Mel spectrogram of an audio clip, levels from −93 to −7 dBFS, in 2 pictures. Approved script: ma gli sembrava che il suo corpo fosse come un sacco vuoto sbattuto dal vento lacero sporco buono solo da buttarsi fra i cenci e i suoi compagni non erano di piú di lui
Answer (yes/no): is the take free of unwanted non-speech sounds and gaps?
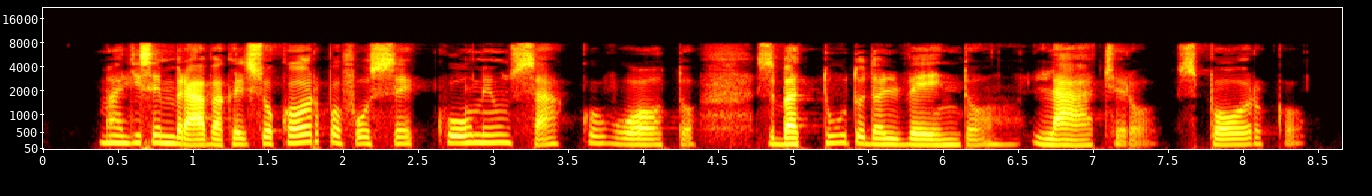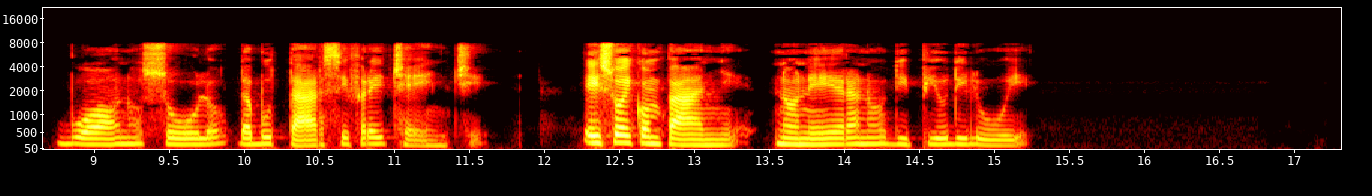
yes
